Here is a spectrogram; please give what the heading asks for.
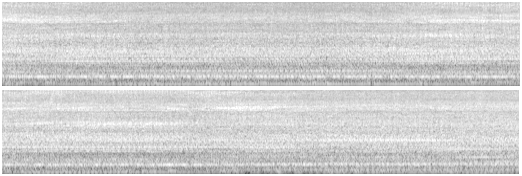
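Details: Condominium standby generator running again after a fault in its automatic transfer switch (QTA) control system; the engine itself was fine. Smooth, constant diesel drone with an even low hum and no knocks or hunting; healthy at idle.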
